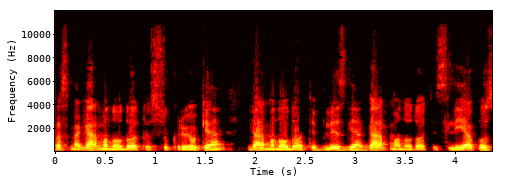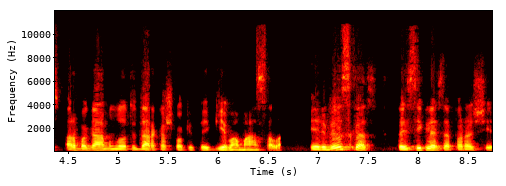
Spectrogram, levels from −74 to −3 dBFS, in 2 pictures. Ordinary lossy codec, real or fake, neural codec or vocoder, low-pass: AAC, 48 kbps; real; none; 10.8 kHz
